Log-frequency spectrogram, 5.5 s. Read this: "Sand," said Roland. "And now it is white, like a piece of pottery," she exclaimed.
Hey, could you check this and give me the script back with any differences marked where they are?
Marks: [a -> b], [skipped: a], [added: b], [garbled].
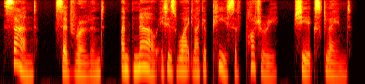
"Sand," said Roland. "And now it is white, like a piece of pottery," she exclaimed.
